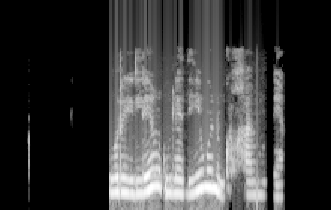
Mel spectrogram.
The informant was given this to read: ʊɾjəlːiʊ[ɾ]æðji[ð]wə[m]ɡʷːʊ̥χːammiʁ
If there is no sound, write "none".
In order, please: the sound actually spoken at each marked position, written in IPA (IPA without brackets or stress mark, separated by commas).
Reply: l, none, n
